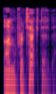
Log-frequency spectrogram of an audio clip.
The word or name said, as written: unprotected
